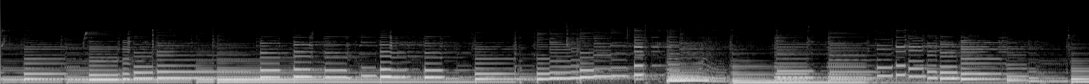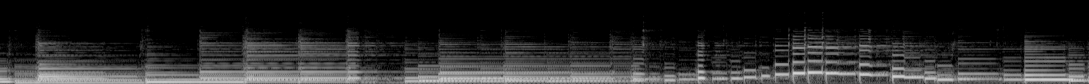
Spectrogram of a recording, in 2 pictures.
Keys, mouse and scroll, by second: 3.7 click, 5.9 a, 6.4 a, 7.4 u, 11.2 click, 12.9-18.3 middle drag, 14.1-15.7 drag, 14.1 right click, 17.5 click, 18.0 z, 18.5 z, 19.2 a, 19.9-21.7 right drag.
